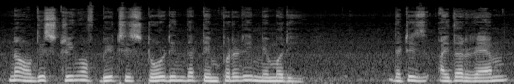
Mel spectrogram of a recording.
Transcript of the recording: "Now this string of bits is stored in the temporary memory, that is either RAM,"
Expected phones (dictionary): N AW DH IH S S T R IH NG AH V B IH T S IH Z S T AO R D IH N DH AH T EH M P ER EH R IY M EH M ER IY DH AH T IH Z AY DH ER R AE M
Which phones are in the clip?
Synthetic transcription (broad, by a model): N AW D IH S S T R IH NG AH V B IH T S IH Z S T AO L D IH N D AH T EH M P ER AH R IY M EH M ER IY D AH T IH Z AY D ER R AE M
